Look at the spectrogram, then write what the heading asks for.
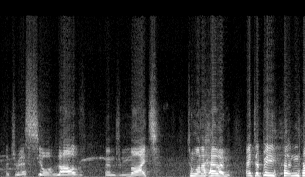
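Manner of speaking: a knightly oath, then a laugh; rising vow. Acted. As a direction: swear it with mounting fervour. Lysander vowing to Helena.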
